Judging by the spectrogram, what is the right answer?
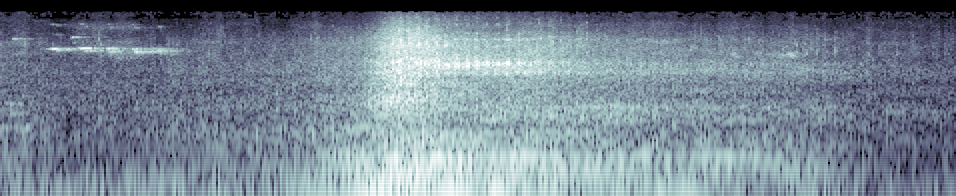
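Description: A motor vehicle driving past on the cobbled street: its engine hum and tyre noise swell to a peak about four seconds in, then fade away over the next few seconds.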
